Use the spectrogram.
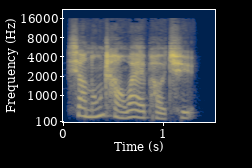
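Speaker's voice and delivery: plain reading voice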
